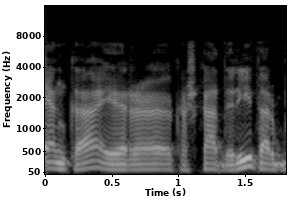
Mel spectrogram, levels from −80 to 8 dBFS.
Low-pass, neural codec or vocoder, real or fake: 7.2 kHz; codec, 16 kHz, 8 kbps, FunCodec, trained on LibriTTS, 25 frames a second; fake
